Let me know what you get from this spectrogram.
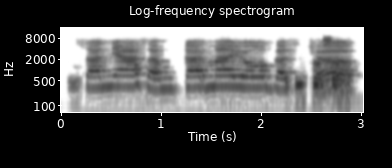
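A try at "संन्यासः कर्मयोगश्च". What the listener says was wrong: సన్యాసం కాదండి, సన్యాస కర్మయోగశ్చ.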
